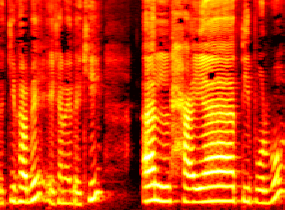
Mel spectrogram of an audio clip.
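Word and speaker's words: ٱلْحَيَوٰةِ: তো কিভাবে এখানে দেখি আল হায়াতি পড়বো মাঝে যে ওয়াও এটা উচ্চারণে আসবে না নো সাইন নো সাউন্ড আসসালাতা আরহামি উলাইকা ওয়ালাবান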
